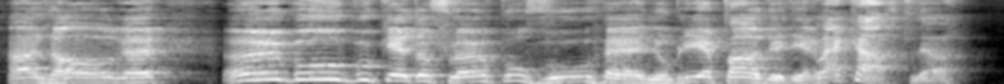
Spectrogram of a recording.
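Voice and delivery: put-on high-pitched old man voice; vieux monsieur Pomerleau. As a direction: play an old gentleman, pitched well above your own voice. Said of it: "monsieur Pomerleau de répondre". (voix aiguë de vieux monsieur)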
